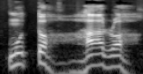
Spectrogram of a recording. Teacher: আর হার উচ্চারণটা আসবে খলকের শুরু থেকে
